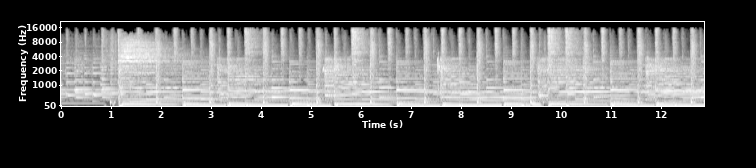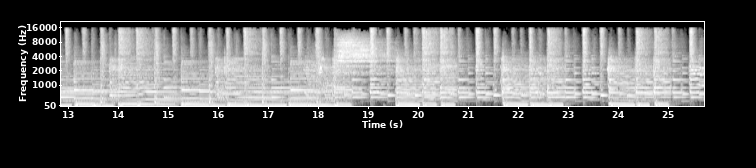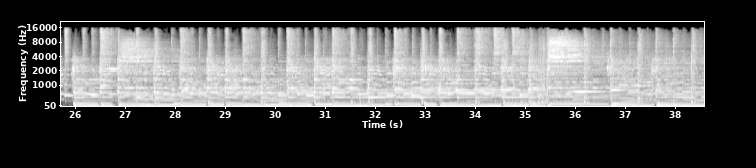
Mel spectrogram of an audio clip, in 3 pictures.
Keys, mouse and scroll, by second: 0.5-1.0 scroll down 1, 1.0 click, 1.2-2.3 middle drag, 2.3-2.8 scroll up 1, 2.8 shift+middle click, 3.5 click, 3.9-6.8 shift+middle drag, 6.8 click, 7.0 click, 7.9 shift+middle click, 8.3-8.6 scroll down 1, 8.6-10.5 shift+middle drag, 10.5 click, 11.0 click, 11.6 click, 12.1 click, 12.5 click, 12.7 click, 13.0 scroll down 2, 13.2-14.6 middle drag, 14.6 scroll up 3, 14.8 shift+middle click, 15.3 click, 15.4-16.5 shift+middle drag, 16.5-17.4 scroll down 1, 17.4 click, 17.7 scroll down 3, 18.0-18.4 shift+middle drag, 18.4 scroll down 1, 18.7-19.2 shift+middle drag, 19.2 scroll down 1, 19.5-21.9 shift+middle drag, 21.9 click, 22.9 scroll up 2, 23.1-24.0 scroll down 1, 24.0 click, 25.7 click, 26.0 scroll down 2, 26.3 shift+middle click, 27.0 click, 27.4 scroll up 2, 27.7 shift+middle click, 28.7-29.1 middle drag, 29.1 scroll down 2, 29.6 shift+middle click, 29.9-30.7 scroll down 1, 30.7 click, 31.3-31.6 middle drag, 31.6 scroll up 1, 31.8-32.3 shift+middle drag, 32.3 click, 32.5-33.2 middle drag, 33.2-33.5 scroll up 1, 33.5-34.8 shift+middle drag, 34.8 ctrl+s.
